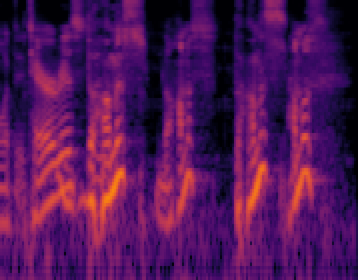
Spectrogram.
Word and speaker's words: Hamas: the terror is the hummus the hummus hummus hummus how do you say it like the dip Hamas like the dip I don't know oh you're saying Hamas like the terrorist organization yeah that's what I'm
